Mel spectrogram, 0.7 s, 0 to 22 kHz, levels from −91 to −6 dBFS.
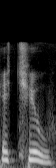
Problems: background sounds at intervals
